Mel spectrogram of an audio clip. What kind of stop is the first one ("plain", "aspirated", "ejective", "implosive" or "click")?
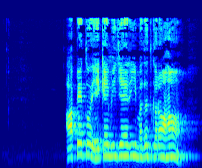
plain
